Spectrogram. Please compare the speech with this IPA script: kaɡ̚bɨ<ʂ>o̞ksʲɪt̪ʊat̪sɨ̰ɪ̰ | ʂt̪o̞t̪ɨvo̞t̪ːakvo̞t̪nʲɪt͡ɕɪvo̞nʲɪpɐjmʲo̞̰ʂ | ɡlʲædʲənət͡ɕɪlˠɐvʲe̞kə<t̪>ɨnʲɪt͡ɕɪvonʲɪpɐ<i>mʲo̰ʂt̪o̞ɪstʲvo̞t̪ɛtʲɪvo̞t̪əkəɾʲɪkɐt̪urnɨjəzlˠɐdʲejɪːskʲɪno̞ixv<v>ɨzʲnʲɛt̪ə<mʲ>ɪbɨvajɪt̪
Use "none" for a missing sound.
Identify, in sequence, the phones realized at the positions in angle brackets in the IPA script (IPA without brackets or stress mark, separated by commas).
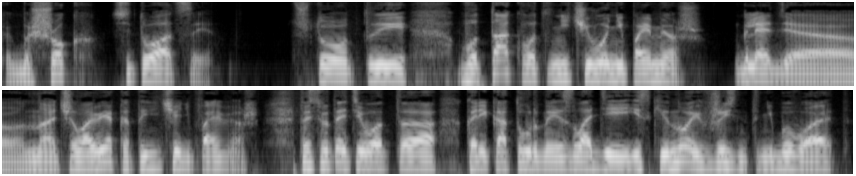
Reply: ʂ, t̪, j, ʐ, nʲ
